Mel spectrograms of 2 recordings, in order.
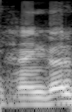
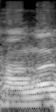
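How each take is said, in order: First: हैंगर with an "ai" first vowel; "hain-gar" pronunciation. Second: हैंगर said with an "aa" first vowel; "haan-gar" pronunciation. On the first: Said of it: "पता नहीं हैंगर भी कहते हैं". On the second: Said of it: "हैंगर भी कहते हैं". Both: Shown as a demonstration.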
